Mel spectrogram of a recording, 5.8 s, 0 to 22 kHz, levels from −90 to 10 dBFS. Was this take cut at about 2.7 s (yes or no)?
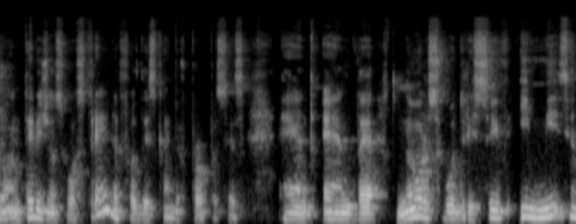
no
